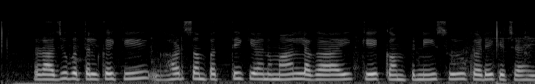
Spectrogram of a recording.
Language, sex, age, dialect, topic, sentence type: Magahi, female, 51-55, Western, banking, statement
